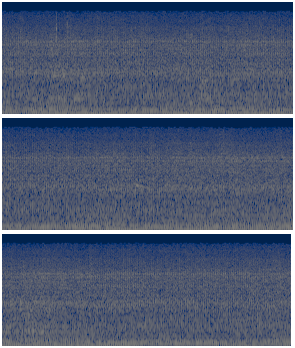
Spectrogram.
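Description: A steady low mechanical drone, like a distant engine, holding an even level throughout with no breaks.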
